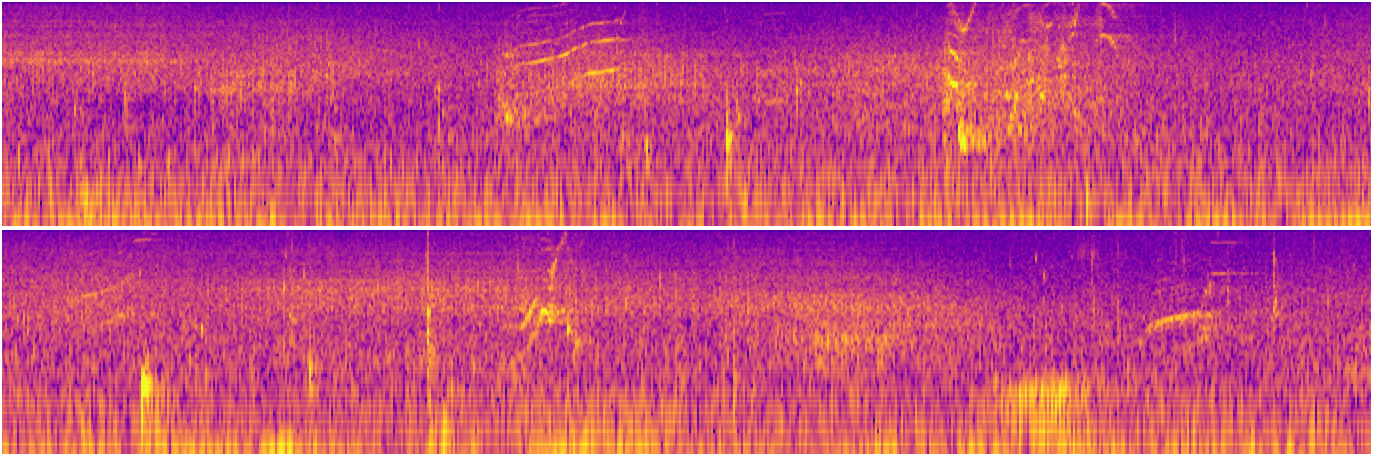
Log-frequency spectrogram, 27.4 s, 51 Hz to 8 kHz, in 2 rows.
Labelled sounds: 4.9	6.3	killer whale, southern Alaska resident, 0.23 to 8.0 kHz
14.3	15.4	killer whale, southern Alaska resident, 0.78 to 7.8 kHz
18.8	19.4	killer whale, southern Alaska resident, 0.60 to 8.0 kHz
25.0	26.3	killer whale, southern Alaska resident, 0.46 to 8.0 kHz

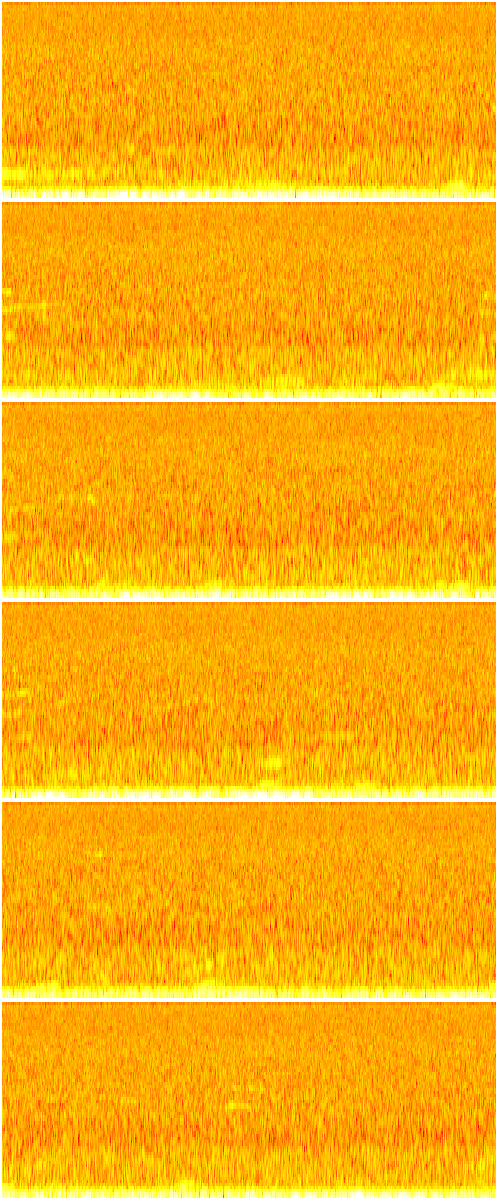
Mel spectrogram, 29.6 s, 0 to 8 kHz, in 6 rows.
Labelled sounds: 4.9	5.2	humpback whale, 1.4 to 1.6 kHz
26.9	27.2	humpback whale, 1.5 to 1.6 kHz

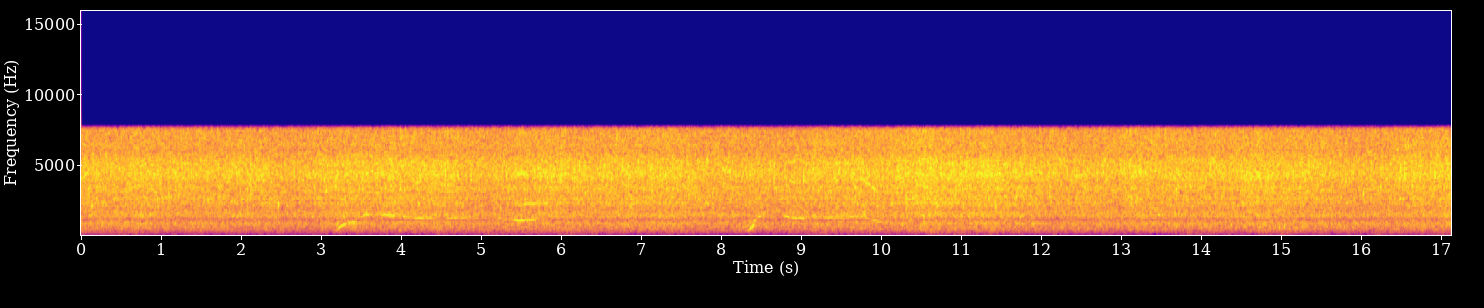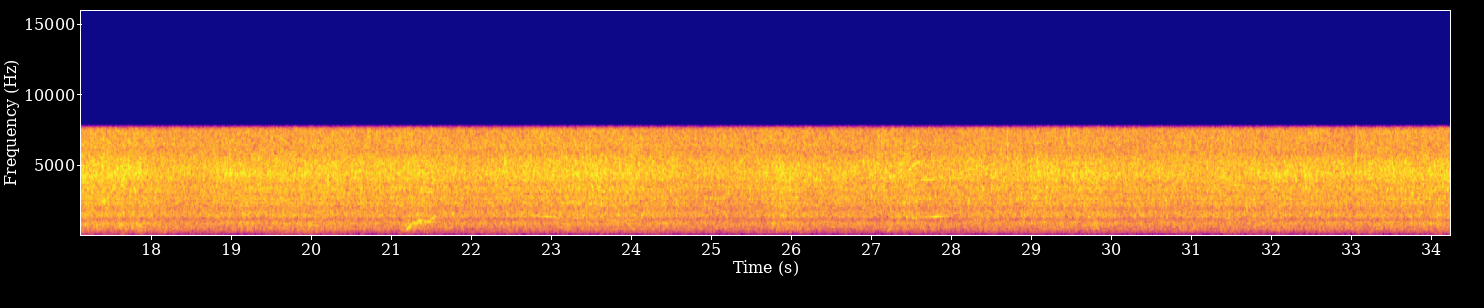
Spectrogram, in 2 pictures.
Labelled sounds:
3.7	4.4	humpback whale, 1.2 to 1.6 kHz
5.2	5.8	humpback whale, 1.0 to 2.3 kHz
8.8	9.1	humpback whale, 1.2 to 1.4 kHz
21.2	21.6	humpback whale, 0.84 to 1.1 kHz
22.8	24.0	humpback whale, 1.0 to 1.4 kHz
27.5	28.0	humpback whale, 1.2 to 1.5 kHz

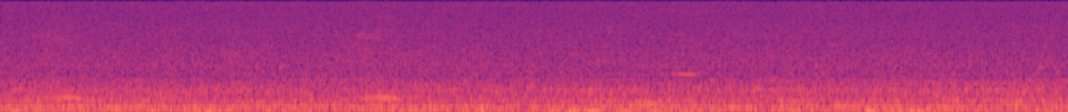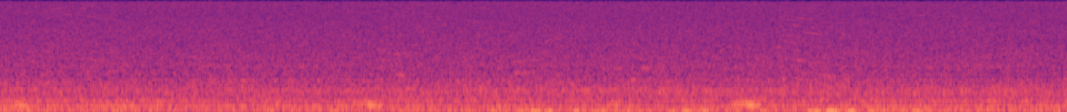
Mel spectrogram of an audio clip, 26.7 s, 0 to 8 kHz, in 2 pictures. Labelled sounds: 4.5	4.7	humpback whale, 2.9 to 3.1 kHz
8.4	8.8	humpback whale, 0.90 to 1.1 kHz

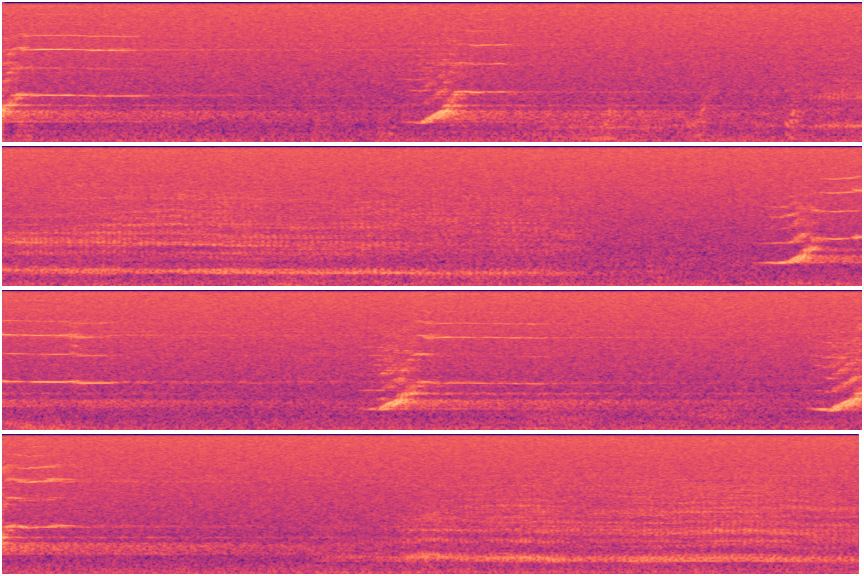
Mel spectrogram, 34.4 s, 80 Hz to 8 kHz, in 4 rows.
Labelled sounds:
0.0	1.4	humpback whale, 0.80 to 4.4 kHz
4.4	5.1	humpback whale, 0.80 to 4.7 kHz
8.1	9.0	humpback whale, 0.86 to 1.2 kHz
16.1	18.3	humpback whale, 0.80 to 4.5 kHz
20.8	22.4	humpback whale, 0.80 to 4.4 kHz
25.3	26.5	humpback whale, 0.80 to 4.4 kHz

